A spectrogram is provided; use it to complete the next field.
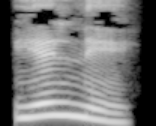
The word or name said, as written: ಎಳ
